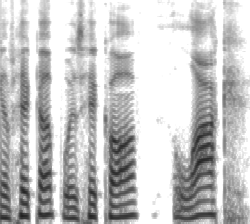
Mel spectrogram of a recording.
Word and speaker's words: lough: Lock, if you're going with lach, if you're going with the Scottish.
